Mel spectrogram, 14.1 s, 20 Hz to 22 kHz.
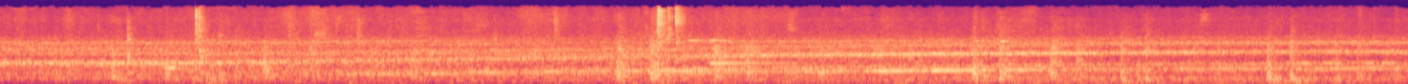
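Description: JR East E233-series electric train running, its VVVF traction inverter giving a whine of several steady tones that drift slowly upward in pitch, over wheel and rail rumble with scattered clicks.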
